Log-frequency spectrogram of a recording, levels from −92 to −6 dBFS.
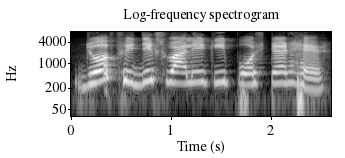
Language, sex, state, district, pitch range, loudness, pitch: Hindi, female, Bihar, Patna, 270-300 Hz, -16 LUFS, 285 Hz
